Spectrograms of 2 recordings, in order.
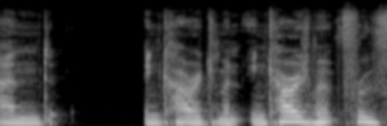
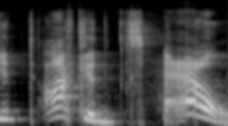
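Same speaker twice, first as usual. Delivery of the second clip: acted gushing over-the-top enthusiasm, very high; 11 semitones higher than usual. Retelling praising a child after practice: imitating own over-the-top encouragement. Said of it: "you just have that over the top".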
